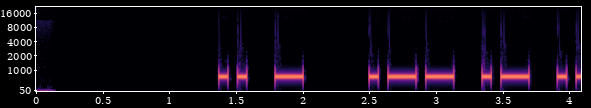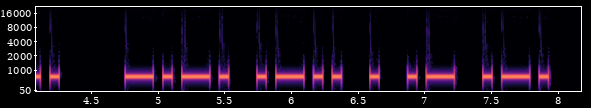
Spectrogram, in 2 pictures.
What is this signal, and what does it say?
Morse code, heard as a keyed tone, about 17 wpm, 700 Hz. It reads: IT WAS CLEAR
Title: Sentences from Top 1000 Words - Review Part 4 - 17wpm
